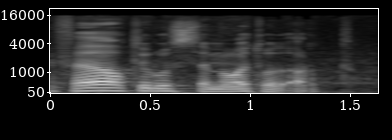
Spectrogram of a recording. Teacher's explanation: فاطر دي مد طبيعي حركتين فقط، وما ينفعش زود المد عن كده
